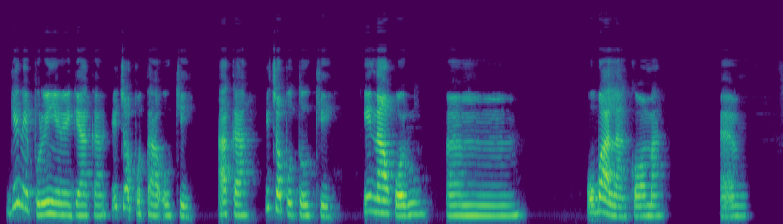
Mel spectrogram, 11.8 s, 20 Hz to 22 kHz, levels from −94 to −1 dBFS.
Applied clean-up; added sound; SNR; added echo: neural mask model Resemble Enhance denoiser.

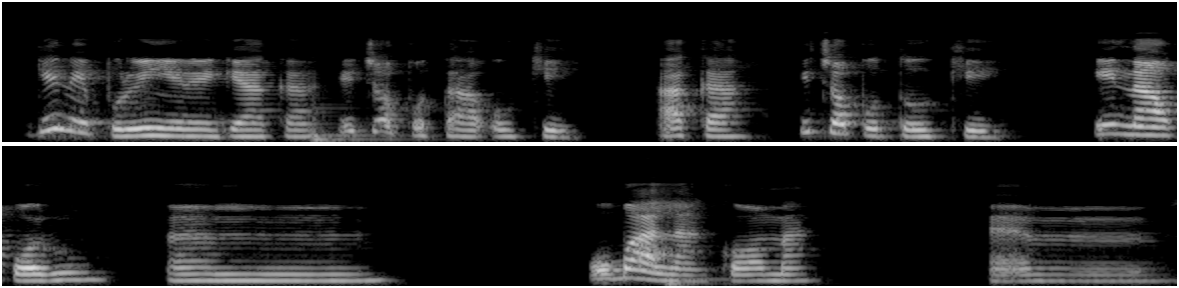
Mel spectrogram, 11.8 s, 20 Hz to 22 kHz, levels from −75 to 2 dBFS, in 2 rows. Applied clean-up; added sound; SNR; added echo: neural mask model DeepFilterNet 3.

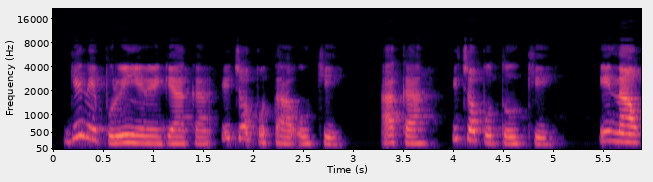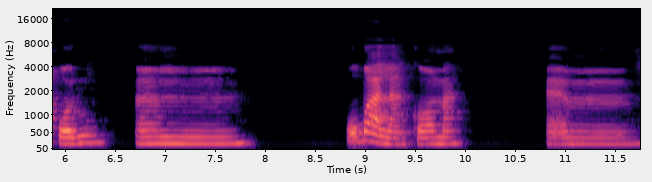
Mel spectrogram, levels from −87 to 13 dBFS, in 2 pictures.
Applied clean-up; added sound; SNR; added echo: none; none; none; none.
